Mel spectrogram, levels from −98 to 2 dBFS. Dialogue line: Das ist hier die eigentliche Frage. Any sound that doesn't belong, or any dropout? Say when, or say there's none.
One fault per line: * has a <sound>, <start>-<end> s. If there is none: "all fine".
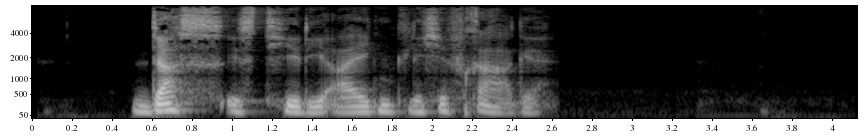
all fine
